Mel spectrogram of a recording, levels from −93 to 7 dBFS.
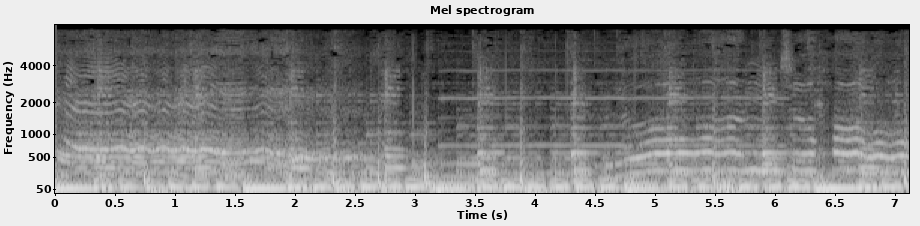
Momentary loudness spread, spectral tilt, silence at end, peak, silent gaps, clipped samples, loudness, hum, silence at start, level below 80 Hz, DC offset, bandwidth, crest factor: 2 LU; -8.5 dB/octave; 0 s; -2 dBFS; none; under 0.1%; -16 LUFS; none; 0 s; -14 dBFS; under 0.1%; 7.2 kHz; 12 dB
